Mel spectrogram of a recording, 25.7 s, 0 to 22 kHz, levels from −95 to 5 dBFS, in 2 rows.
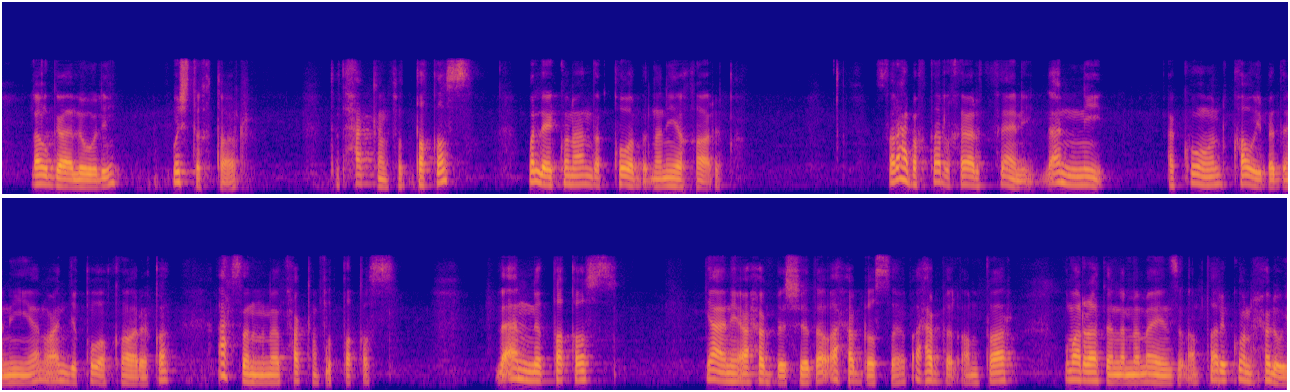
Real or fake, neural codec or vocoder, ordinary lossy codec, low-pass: fake; codec, 16 kHz, 6 kbps, DAC; none; 7.2 kHz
